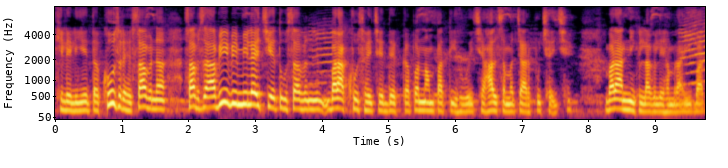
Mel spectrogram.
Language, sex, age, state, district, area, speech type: Maithili, female, 45-60, Bihar, Purnia, rural, spontaneous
